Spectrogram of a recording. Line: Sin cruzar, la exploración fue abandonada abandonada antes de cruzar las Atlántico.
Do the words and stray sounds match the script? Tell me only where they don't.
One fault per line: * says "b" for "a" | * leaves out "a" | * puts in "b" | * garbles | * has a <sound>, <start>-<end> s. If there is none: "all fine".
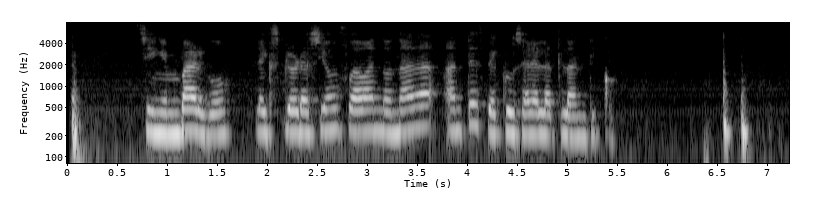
* says "embargo" for "cruzar"
* leaves out "abandonada"
* says "el" for "las"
